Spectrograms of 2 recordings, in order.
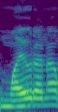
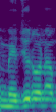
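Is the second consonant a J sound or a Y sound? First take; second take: Y sound; J sound. First: The j is pronounced as a y sound. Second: The j is pronounced as a j sound. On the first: "इसमें जे जो है वो silent रहता है" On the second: "जो बोलना है बोल दो आप"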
